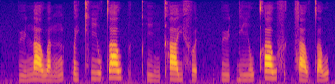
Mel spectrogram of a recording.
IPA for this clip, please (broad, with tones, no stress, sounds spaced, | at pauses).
p yː˨˥ n aː˧ w ɐ˨˩ n ŋ ɐ˧ k̚ ɐ˨ j kʰ iː˧ w t̪ aː˥ w p ɪ˨ k̚ pʰ iː˨˩ ŋ t̪ʰ aː˧ j f ɵ˨˥ t̚ | p yː˨ t̚ j iː˨˧ w kʰ aː˥ w f ɪ˨˥ k̚ s aː˨˩ w t̪ ɐ˨˥ w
